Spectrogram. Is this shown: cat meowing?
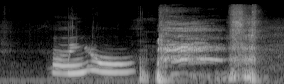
yes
